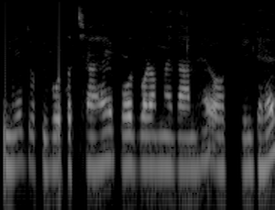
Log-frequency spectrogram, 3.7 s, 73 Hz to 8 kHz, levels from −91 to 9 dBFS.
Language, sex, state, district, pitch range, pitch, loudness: Hindi, female, Bihar, Purnia, 185-195 Hz, 190 Hz, -42 LUFS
